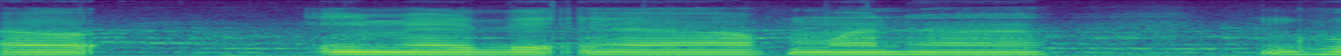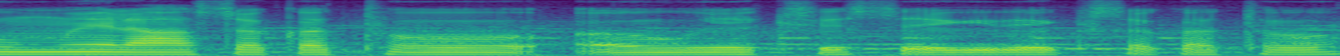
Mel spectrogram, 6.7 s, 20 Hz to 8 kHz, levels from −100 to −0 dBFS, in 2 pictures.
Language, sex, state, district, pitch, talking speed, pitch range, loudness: Chhattisgarhi, male, Chhattisgarh, Bastar, 120 Hz, 145 wpm, 115-120 Hz, -19 LUFS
